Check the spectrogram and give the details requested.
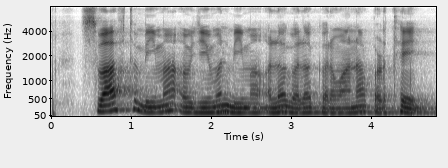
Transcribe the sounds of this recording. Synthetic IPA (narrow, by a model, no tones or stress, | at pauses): sʋast̪ʰbimãʔəʋd͡ʒiʋənbimãʔə̰ləɡələɡ̚kəɾʋanapəɽt̪ʰe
